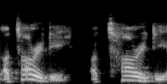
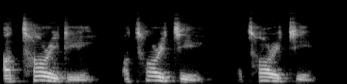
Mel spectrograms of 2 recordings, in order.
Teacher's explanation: In some accents of English, you do not pronounce it as th. Rather, you just pronounce it as t, like in Ireland.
